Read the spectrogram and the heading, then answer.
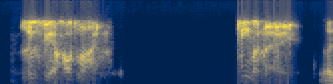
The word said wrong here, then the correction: Tina Mai: I didn't quite pronounce it right. It's actually Tina Mai, but we'll forgive it.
